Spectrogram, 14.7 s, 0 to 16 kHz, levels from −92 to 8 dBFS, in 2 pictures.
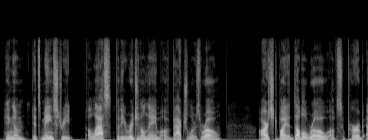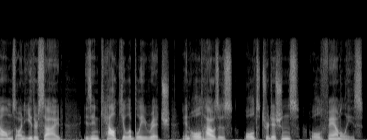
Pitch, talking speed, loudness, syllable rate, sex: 95 Hz, 125 wpm, -23 LUFS, 4.4 syllables/s, male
